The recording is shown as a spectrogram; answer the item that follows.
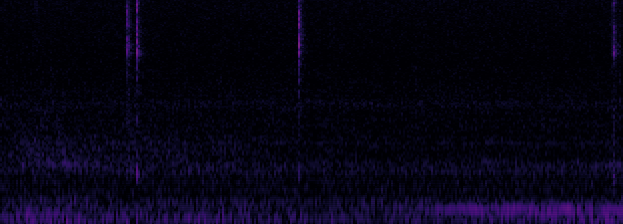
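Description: Near silence with a few faint computer mouse clicks: a quick pair about a second in and a single click about three seconds in.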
